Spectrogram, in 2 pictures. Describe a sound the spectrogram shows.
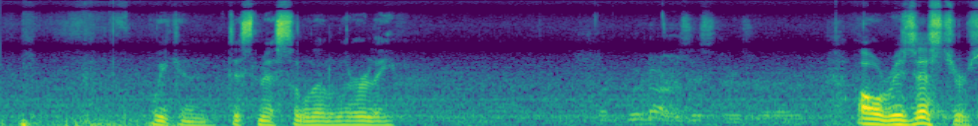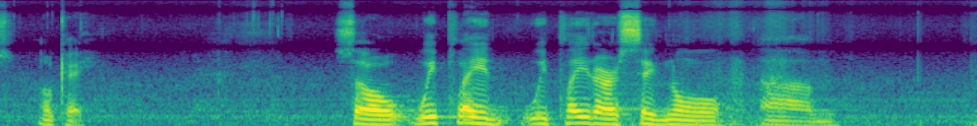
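An elderly man speaks calmly into a microphone in a room with a slight echo.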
